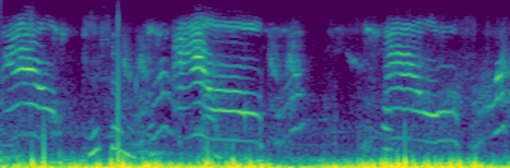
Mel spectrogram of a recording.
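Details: Tabby cat giving repeated bright, harmonic meows, said to sound like a duck. Three clear calls about two seconds apart, each starting high and sliding down, over steady human speech.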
